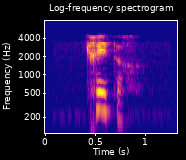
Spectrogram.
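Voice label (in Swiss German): "kritter", Alsatian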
